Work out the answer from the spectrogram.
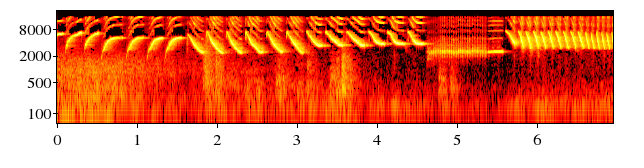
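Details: Yorkshire canary training song: fast series of repeated high sweeping notes about four per second, shifting into a steady buzzy trill, then a rapid high chattering roll.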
